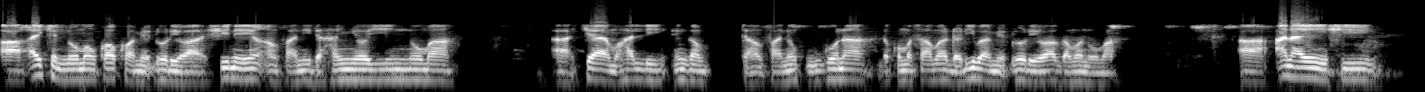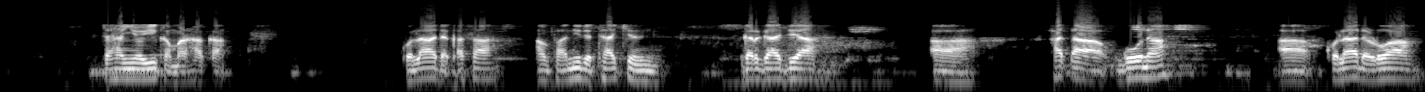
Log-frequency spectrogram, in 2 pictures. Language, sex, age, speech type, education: Hausa, male, 15-29, spontaneous, tertiary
